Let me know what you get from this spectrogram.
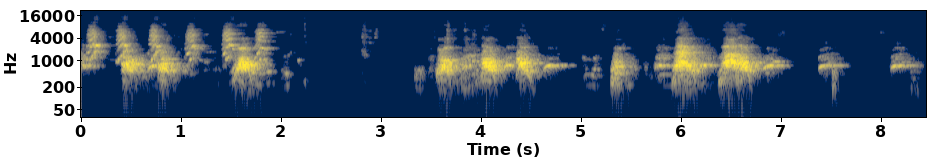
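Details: A litter of five blenheim Cavalier King Charles Spaniel puppies in a home pen. Clusters of sharp, yappy barks come in three bursts, separated by short silences, with a few softer single yelps at the end.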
